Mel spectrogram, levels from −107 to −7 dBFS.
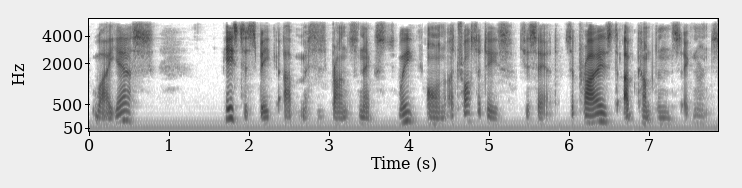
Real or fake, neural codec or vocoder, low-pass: real; none; 5.4 kHz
